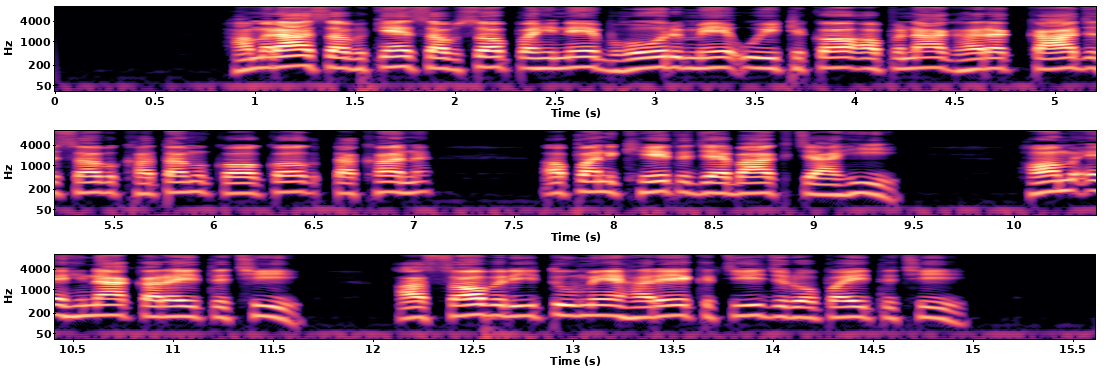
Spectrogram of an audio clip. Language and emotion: Maithili, neutral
